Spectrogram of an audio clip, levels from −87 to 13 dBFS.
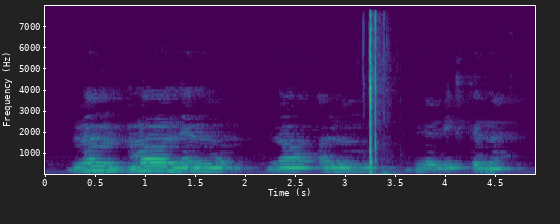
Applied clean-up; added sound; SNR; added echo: none; Crack; -4 dB; reverberation time 0.7 s.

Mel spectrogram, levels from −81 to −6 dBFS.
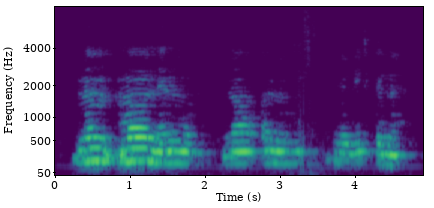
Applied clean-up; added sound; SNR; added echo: neural separator model SepFormer DNS4.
